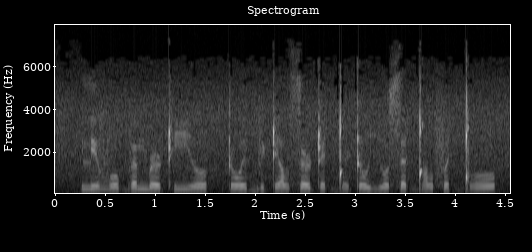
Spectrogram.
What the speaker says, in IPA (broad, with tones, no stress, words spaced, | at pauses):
lʲɘ˥ vo˧˩bœ˥mə˞˧˩ʈʰi˥˧ʊ̯ | ʈo˩˧ɪ̯ bi˧˩ʈi˧˩lˠsə˞˥˧ʈɘ˥˧ ɡ͡ǃɘ˧˩ʈo˥˧ʎo˥ sə˥˧ɡ͡ǃə˥˧lˠfɘ˥ ɡ͡ǃo˩˧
